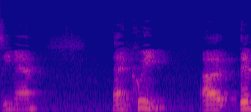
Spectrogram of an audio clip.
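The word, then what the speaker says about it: Z-Man: vaults file soia uh I zedman but I guess they pronounced zman and queen uh they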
